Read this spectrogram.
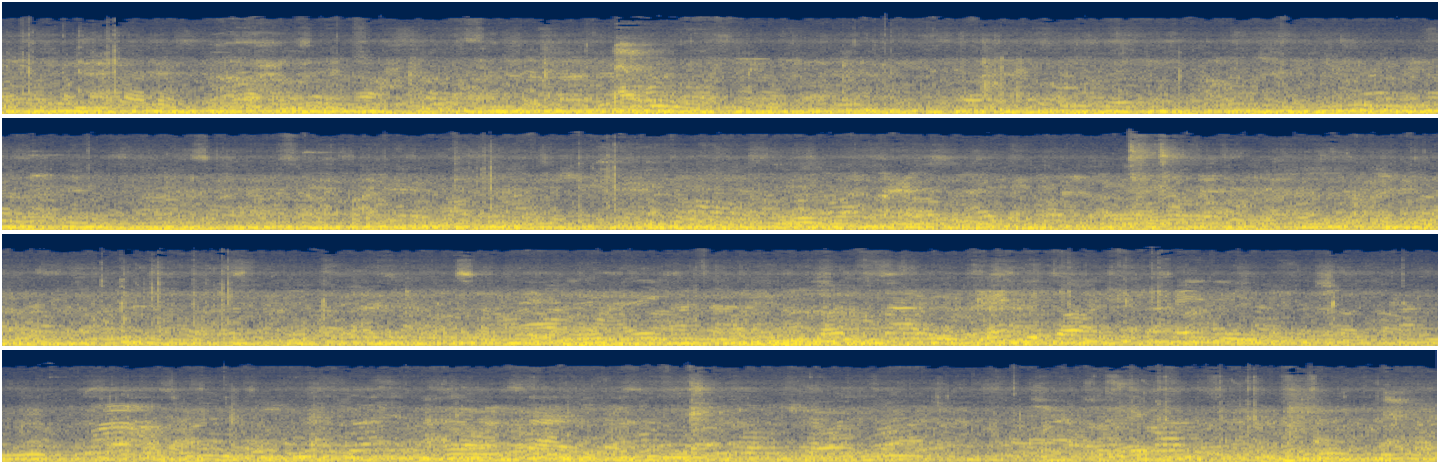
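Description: A crowd of men murmur and talk in a busy room.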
